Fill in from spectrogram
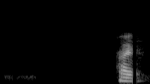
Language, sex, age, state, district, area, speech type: Assamese, male, 18-30, Assam, Biswanath, rural, conversation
